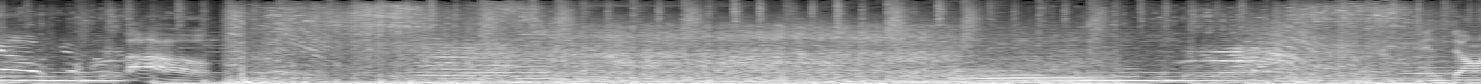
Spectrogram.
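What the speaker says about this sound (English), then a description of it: "Diogo activates the NOS first, off he goes" Cars roar and race through a Fast X film chase scene, with loud, continuous engine noise, passing vehicles, and a crash-like burst near the start, all under overlapping speech.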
